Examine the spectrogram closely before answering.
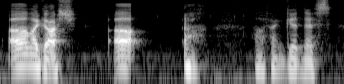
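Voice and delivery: ordinary delivery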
